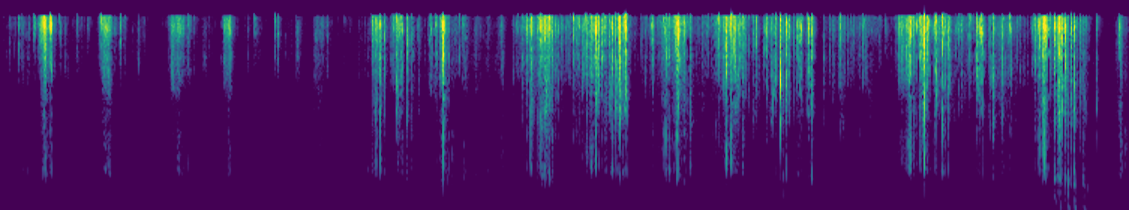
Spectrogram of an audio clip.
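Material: Aluminum foil.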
